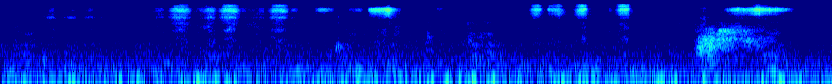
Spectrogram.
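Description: Faint pencil strokes on paper: a scattering of short, light scratches, with a longer stroke near the end.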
